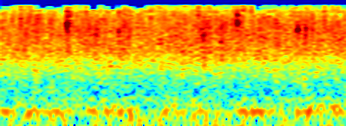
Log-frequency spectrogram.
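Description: Steady rain falls in a continuous, even hiss, with scattered droplets pattering on a surface throughout. No voices, just the constant wash of rainfall at a moderate level.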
